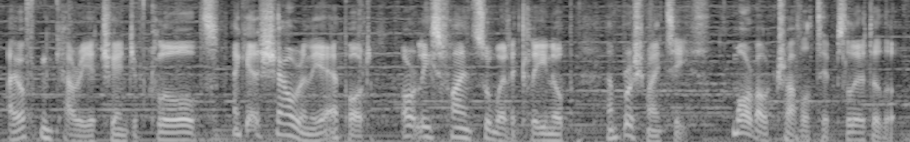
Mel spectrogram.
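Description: A man's voice: fairly low pitch, very animated, fast, over music. A man hosting a podcast, narrating scripted commentary and personal anecdotes on his own. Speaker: podcast host.

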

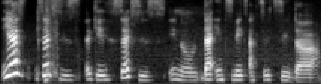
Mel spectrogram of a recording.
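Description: A woman's voice: on the low side, wildly swooping pitch, normal speed, sharp tone, poor audio. A young woman co-hosting a casual podcast chat, talking in a chatty, storytelling way. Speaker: podcast co-host.

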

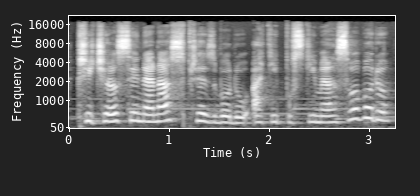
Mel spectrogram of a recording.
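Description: A woman voicing a gruff, simple-minded pirate crewman. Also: a little high, darkish tone, soft background music, close to an everyday voice. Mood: insistent.

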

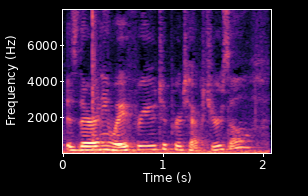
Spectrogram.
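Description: A woman's voice: medium pitch, very animated, quick pace, background noise. A woman as interviewer in a scripted mock interview, reading her questions carefully.

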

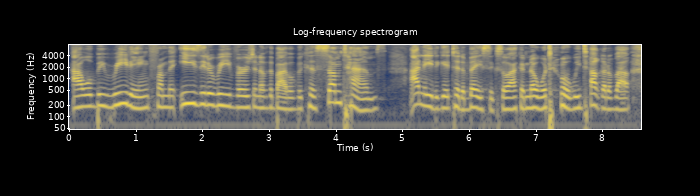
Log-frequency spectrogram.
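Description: A woman's voice: fairly low pitch, a little mellow. A woman preaching as a guest speaker in a church at a pulpit microphone, praying and leading call-and-response, repeating key phrases for emphasis. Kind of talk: church sermon with prayer. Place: church sanctuary.

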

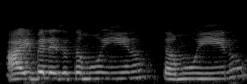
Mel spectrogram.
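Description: A woman co-hosting a podcast, chatting and telling a story in a relaxed way. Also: high-pitched, normal speed. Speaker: podcast co-host. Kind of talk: casual chat. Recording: roomy, dull lo-fi sound.

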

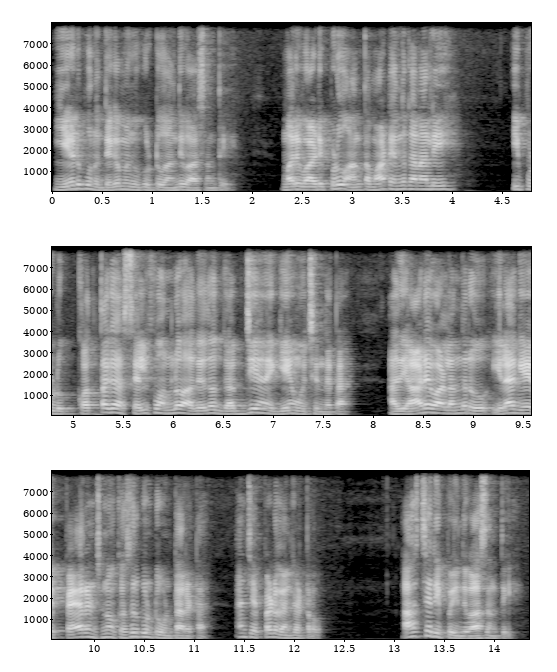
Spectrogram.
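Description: A man reads a short story aloud at a middle pitch. His delivery is scripted and steady, and he voices every character himself with only slight changes from his own voice. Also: brisk. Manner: reads all characters in a near-plain voice, with small shifts for dialogue. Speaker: story reader.

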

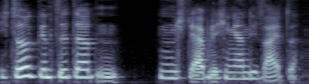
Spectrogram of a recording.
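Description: A woman's voice: high-pitched, fairly even intonation, moderate pace, vocal fry, a little mellow. A woman reading a children's book aloud, giving the characters' quoted lines their own voices. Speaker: reader.

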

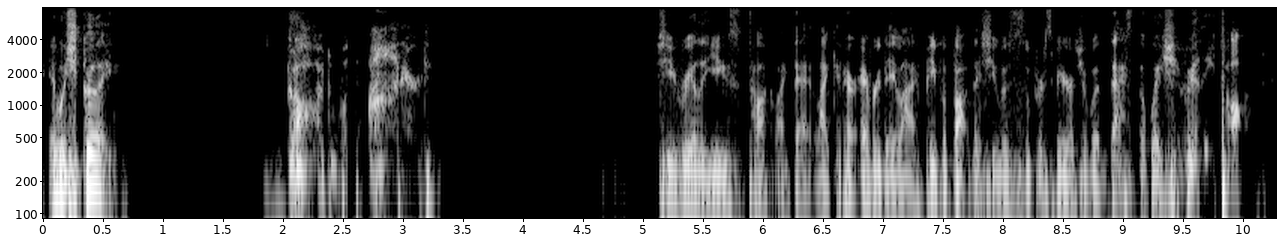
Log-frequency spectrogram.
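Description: A man's voice: on the low side, little pitch movement, racing, mellow, slightly rough, no echo, poor audio. A man with a Detroit accent preaching a sermon, leading call-and-response and telling stories. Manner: sings prayer lines, then teaches with call-and-response and storytelling.

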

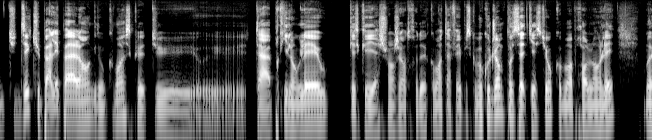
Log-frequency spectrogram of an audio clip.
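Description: A low-voiced man from France hosts an interview, firing off curious questions at a brisk clip. His voice sounds close and dry, with no room around it. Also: no room sound. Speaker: interview host.

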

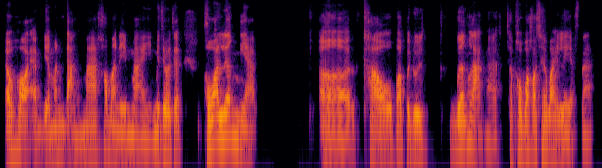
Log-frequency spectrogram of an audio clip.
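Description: A man chatting casually with a co-host, recapping a TV drama in an animated way, laughing often. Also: mid-range voice, quick pace, no echo. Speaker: podcast co-host.

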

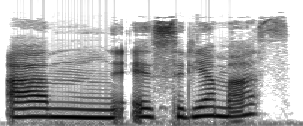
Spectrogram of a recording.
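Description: A woman's voice: a little high, level tone, slow pace, dry recording, studio quality. A woman teaching German in Spanish, patiently repeating phrases and correcting her student. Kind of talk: language lesson in Spanish.

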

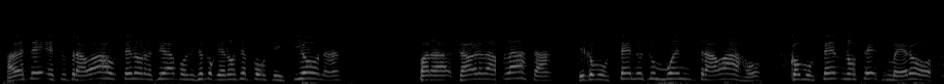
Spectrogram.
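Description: A man's voice: sits high, fairly bright tone. A man preaching a sermon at a church service, putting questions straight to the congregation. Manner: addresses the congregation directly with questions.

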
